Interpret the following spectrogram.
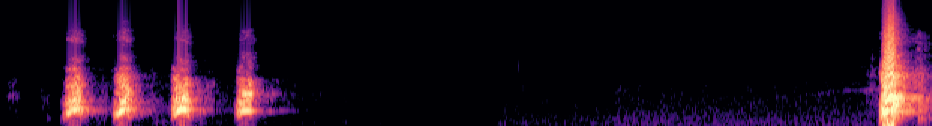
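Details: Four softer, evenly spaced dog barks, followed by a long silence and then one sudden, much louder, harsher burst near the end.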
